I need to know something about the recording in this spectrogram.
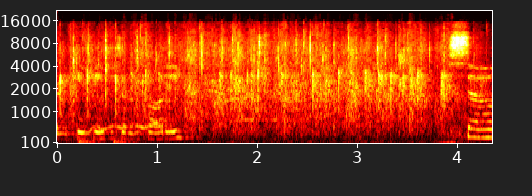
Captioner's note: audience clapping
